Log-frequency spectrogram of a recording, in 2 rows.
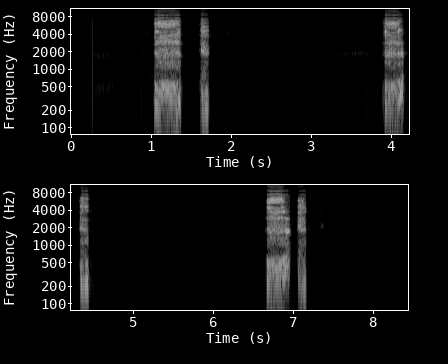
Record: {
  "three_cough_length": "8.4 s",
  "three_cough_amplitude": 20087,
  "three_cough_signal_mean_std_ratio": 0.3,
  "survey_phase": "beta (2021-08-13 to 2022-03-07)",
  "age": "45-64",
  "gender": "Female",
  "wearing_mask": "No",
  "symptom_cough_any": true,
  "symptom_new_continuous_cough": true,
  "symptom_runny_or_blocked_nose": true,
  "symptom_sore_throat": true,
  "smoker_status": "Never smoked",
  "respiratory_condition_asthma": false,
  "respiratory_condition_other": false,
  "recruitment_source": "Test and Trace",
  "submission_delay": "2 days",
  "covid_test_result": "Positive",
  "covid_test_method": "RT-qPCR",
  "covid_ct_value": 14.8,
  "covid_ct_gene": "N gene"
}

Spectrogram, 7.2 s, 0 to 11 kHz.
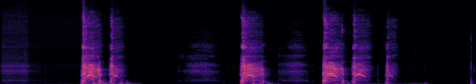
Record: {
  "three_cough_length": "7.2 s",
  "three_cough_amplitude": 26028,
  "three_cough_signal_mean_std_ratio": 0.41,
  "survey_phase": "beta (2021-08-13 to 2022-03-07)",
  "age": "18-44",
  "gender": "Male",
  "wearing_mask": "No",
  "symptom_none": true,
  "symptom_onset": "13 days",
  "smoker_status": "Never smoked",
  "respiratory_condition_asthma": true,
  "respiratory_condition_other": false,
  "recruitment_source": "REACT",
  "submission_delay": "2 days",
  "covid_test_result": "Positive",
  "covid_test_method": "RT-qPCR",
  "covid_ct_value": 36.0,
  "covid_ct_gene": "N gene",
  "influenza_a_test_result": "Negative",
  "influenza_b_test_result": "Negative"
}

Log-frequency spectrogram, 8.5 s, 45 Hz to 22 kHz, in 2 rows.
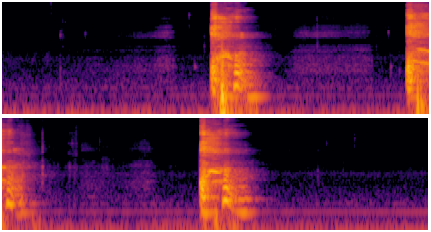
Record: {
  "three_cough_length": "8.5 s",
  "three_cough_amplitude": 22647,
  "three_cough_signal_mean_std_ratio": 0.29,
  "survey_phase": "beta (2021-08-13 to 2022-03-07)",
  "age": "45-64",
  "gender": "Female",
  "wearing_mask": "No",
  "symptom_none": true,
  "smoker_status": "Ex-smoker",
  "respiratory_condition_asthma": false,
  "respiratory_condition_other": false,
  "recruitment_source": "REACT",
  "submission_delay": "3 days",
  "covid_test_result": "Negative",
  "covid_test_method": "RT-qPCR",
  "influenza_a_test_result": "Negative",
  "influenza_b_test_result": "Negative"
}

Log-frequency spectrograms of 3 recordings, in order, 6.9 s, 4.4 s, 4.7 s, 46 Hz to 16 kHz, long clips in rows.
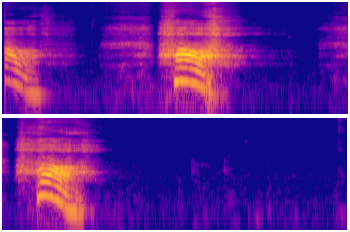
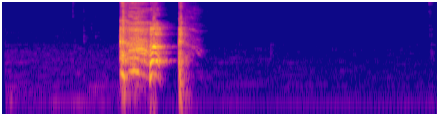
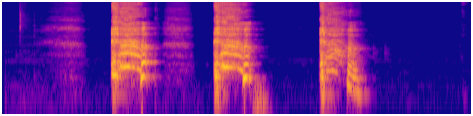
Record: {
  "exhalation_length": "6.9 s",
  "exhalation_amplitude": 28979,
  "exhalation_signal_mean_std_ratio": 0.34,
  "cough_length": "4.4 s",
  "cough_amplitude": 31438,
  "cough_signal_mean_std_ratio": 0.25,
  "three_cough_length": "4.7 s",
  "three_cough_amplitude": 32768,
  "three_cough_signal_mean_std_ratio": 0.39,
  "survey_phase": "beta (2021-08-13 to 2022-03-07)",
  "age": "65+",
  "gender": "Female",
  "wearing_mask": "No",
  "symptom_none": true,
  "smoker_status": "Ex-smoker",
  "respiratory_condition_asthma": false,
  "respiratory_condition_other": false,
  "recruitment_source": "REACT",
  "submission_delay": "3 days",
  "covid_test_result": "Negative",
  "covid_test_method": "RT-qPCR"
}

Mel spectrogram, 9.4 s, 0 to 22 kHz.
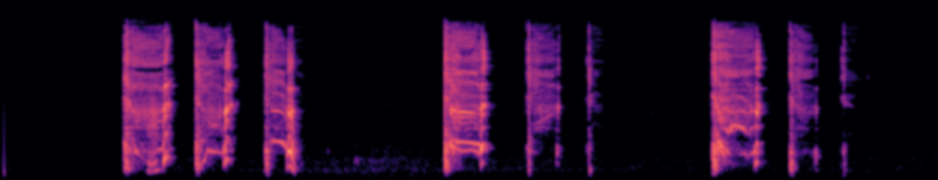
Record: {
  "three_cough_length": "9.4 s",
  "three_cough_amplitude": 11967,
  "three_cough_signal_mean_std_ratio": 0.35,
  "survey_phase": "beta (2021-08-13 to 2022-03-07)",
  "age": "65+",
  "gender": "Female",
  "wearing_mask": "No",
  "symptom_none": true,
  "smoker_status": "Never smoked",
  "respiratory_condition_asthma": false,
  "respiratory_condition_other": false,
  "recruitment_source": "REACT",
  "submission_delay": "0 days",
  "covid_test_result": "Negative",
  "covid_test_method": "RT-qPCR",
  "influenza_a_test_result": "Negative",
  "influenza_b_test_result": "Negative"
}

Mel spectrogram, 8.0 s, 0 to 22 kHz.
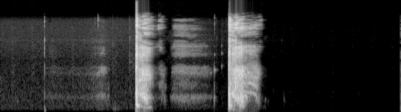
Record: {
  "cough_length": "8.0 s",
  "cough_amplitude": 32768,
  "cough_signal_mean_std_ratio": 0.21,
  "survey_phase": "beta (2021-08-13 to 2022-03-07)",
  "age": "65+",
  "gender": "Female",
  "wearing_mask": "No",
  "symptom_cough_any": true,
  "symptom_runny_or_blocked_nose": true,
  "symptom_fatigue": true,
  "symptom_fever_high_temperature": true,
  "symptom_change_to_sense_of_smell_or_taste": true,
  "symptom_onset": "5 days",
  "smoker_status": "Never smoked",
  "respiratory_condition_asthma": true,
  "respiratory_condition_other": false,
  "recruitment_source": "Test and Trace",
  "submission_delay": "2 days",
  "covid_test_result": "Positive",
  "covid_test_method": "RT-qPCR",
  "covid_ct_value": 25.9,
  "covid_ct_gene": "ORF1ab gene"
}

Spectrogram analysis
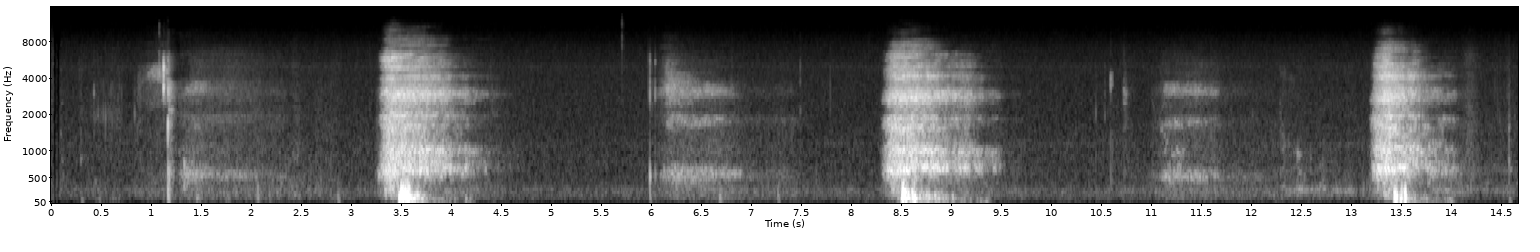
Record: {
  "exhalation_length": "14.7 s",
  "exhalation_amplitude": 7565,
  "exhalation_signal_mean_std_ratio": 0.29,
  "survey_phase": "beta (2021-08-13 to 2022-03-07)",
  "age": "45-64",
  "gender": "Female",
  "wearing_mask": "No",
  "symptom_cough_any": true,
  "symptom_runny_or_blocked_nose": true,
  "symptom_shortness_of_breath": true,
  "symptom_sore_throat": true,
  "symptom_fatigue": true,
  "symptom_headache": true,
  "symptom_onset": "6 days",
  "smoker_status": "Never smoked",
  "respiratory_condition_asthma": false,
  "respiratory_condition_other": false,
  "recruitment_source": "Test and Trace",
  "submission_delay": "1 day",
  "covid_test_result": "Positive",
  "covid_test_method": "RT-qPCR",
  "covid_ct_value": 24.0,
  "covid_ct_gene": "N gene"
}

